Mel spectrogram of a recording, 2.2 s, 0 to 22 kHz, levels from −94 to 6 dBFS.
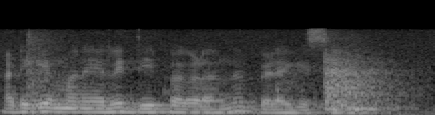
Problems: low volume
